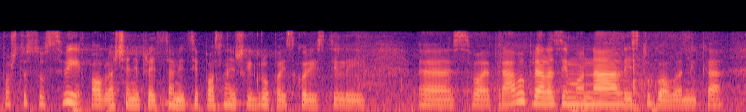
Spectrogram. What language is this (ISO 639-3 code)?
srp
